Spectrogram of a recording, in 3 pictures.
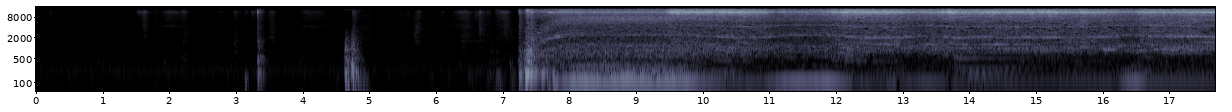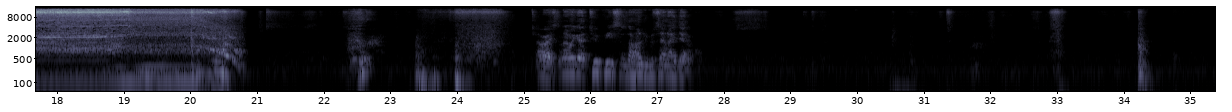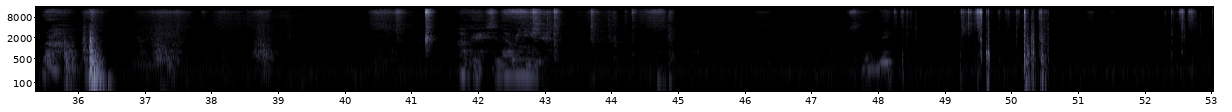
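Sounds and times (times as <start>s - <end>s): electric power saw cutting: 7.4s - 20.8s.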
